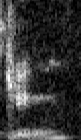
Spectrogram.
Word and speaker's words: Jeannie: Is it Jenny or Jeannie? Did I say it wrong? I think it's Jeannie. Sorry. I think it's Jeannie. You're right. It is Jeannie.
